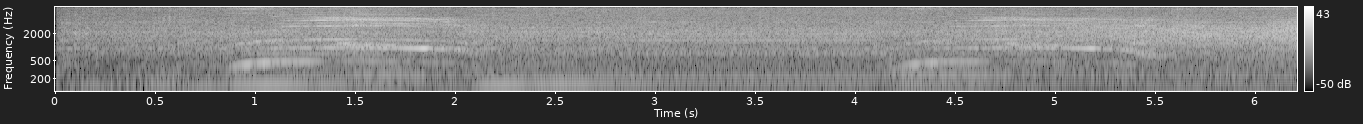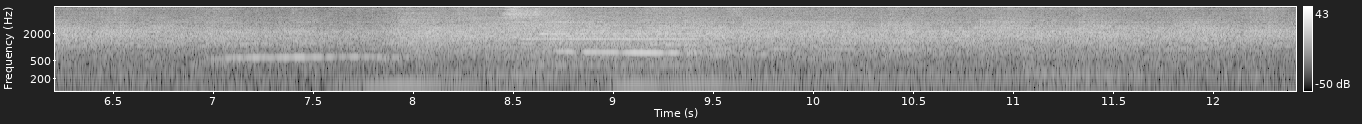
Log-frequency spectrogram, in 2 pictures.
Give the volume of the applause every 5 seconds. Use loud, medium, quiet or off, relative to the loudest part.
quiet, loud, loud.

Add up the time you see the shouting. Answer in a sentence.
You can hear the shouting for 4 seconds altogether.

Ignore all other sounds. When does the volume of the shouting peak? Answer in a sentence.
The loudest moment of the shouting is at 9 seconds.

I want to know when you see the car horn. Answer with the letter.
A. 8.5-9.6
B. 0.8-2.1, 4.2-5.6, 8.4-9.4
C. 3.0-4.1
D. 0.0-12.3
A.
